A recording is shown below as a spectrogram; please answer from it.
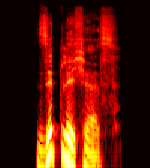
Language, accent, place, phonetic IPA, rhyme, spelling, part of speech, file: German, Germany, Berlin, [ˈzɪtlɪçəs], -ɪtlɪçəs, sittliches, adjective, De-sittliches.ogg
- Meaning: strong/mixed nominative/accusative neuter singular of sittlich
